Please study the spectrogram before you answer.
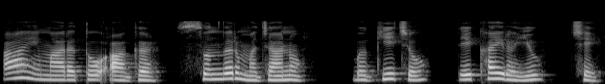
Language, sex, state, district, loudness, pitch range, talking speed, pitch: Gujarati, female, Gujarat, Valsad, -18 LUFS, 200-240 Hz, 90 wpm, 210 Hz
